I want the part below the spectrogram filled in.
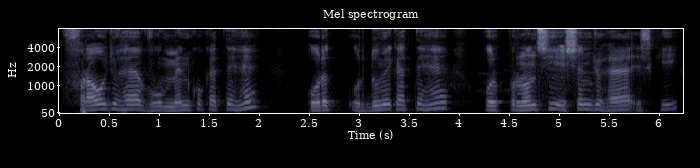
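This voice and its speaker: Slow, mellow male language teacher. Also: on the high side, steady tone. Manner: spells out words letter by letter, then pronounces them. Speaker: online German teacher. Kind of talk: slow explanatory lecture.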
